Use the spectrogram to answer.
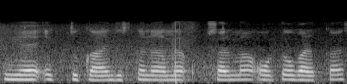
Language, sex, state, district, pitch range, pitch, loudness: Hindi, female, Haryana, Jhajjar, 210-225 Hz, 215 Hz, -16 LUFS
